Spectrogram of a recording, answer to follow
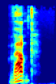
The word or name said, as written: VAMPENE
